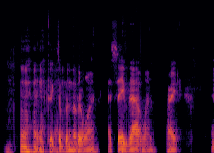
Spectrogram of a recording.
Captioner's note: laughs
